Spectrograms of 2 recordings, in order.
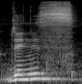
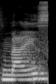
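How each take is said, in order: First: The G is sounded, with two syllables. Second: The G is silent, one syllable like nice. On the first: The speaker calls it wrong. "Don't read it as Genis" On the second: The speaker calls it right. "It is nice actually"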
